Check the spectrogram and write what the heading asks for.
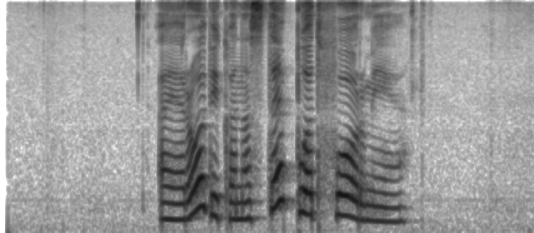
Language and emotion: Russian, positive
